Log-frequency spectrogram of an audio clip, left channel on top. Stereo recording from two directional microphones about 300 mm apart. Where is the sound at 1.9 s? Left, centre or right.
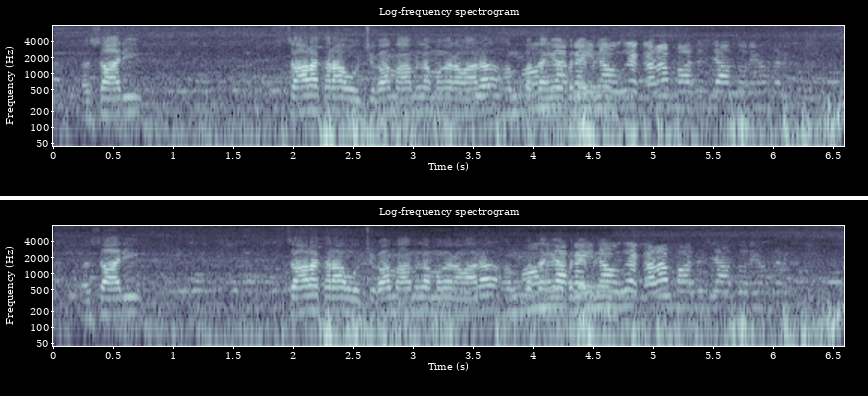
Centre.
